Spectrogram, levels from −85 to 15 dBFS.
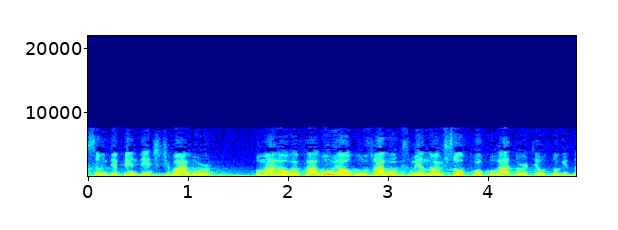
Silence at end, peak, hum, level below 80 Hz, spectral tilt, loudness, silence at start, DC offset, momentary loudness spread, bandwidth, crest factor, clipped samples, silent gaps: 0 s; -8 dBFS; none; -56 dBFS; -7.5 dB/octave; -24 LUFS; 0 s; 5%; 7 LU; 8 kHz; 16 dB; under 0.1%; none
